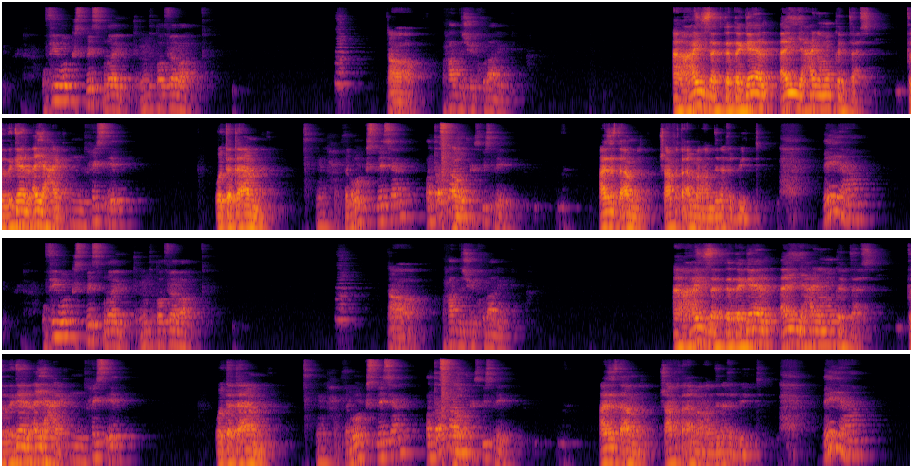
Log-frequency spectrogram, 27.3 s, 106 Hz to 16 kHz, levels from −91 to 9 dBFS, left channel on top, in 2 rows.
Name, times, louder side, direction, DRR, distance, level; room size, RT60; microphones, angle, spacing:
voice 1, 0.6-2.8 6.6-7.5 14.7-15.4 18.3-21.2 25.3-25.6 25.9-26.5, equal, 5° right, -4 dB, 0.7 m, -30 dB
voice 2, 5.8-6.2 10.1-13.0 13.6-14.6 16.8-17.6 18.8-18.9 20.4-20.6 22.6-24.8, left 4 dB, 60° left, 4 dB, 0.3 m, -21 dB
3.1 x 2.6 x 3.1 m, 0.69 s
head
